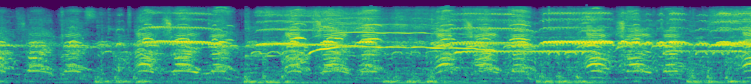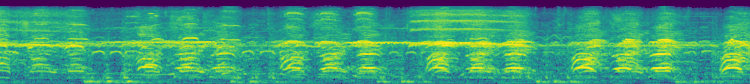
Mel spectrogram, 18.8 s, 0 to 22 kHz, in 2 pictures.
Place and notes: berlin, klingelhöferstr. - anti nuclear power protests in front of conservative party CDU headquarter
anti nuclear demo passing the headquarter of the conservative party CDU, volume rising...
Berlin, Germany, 26 March 2011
